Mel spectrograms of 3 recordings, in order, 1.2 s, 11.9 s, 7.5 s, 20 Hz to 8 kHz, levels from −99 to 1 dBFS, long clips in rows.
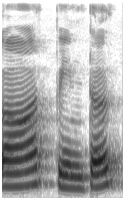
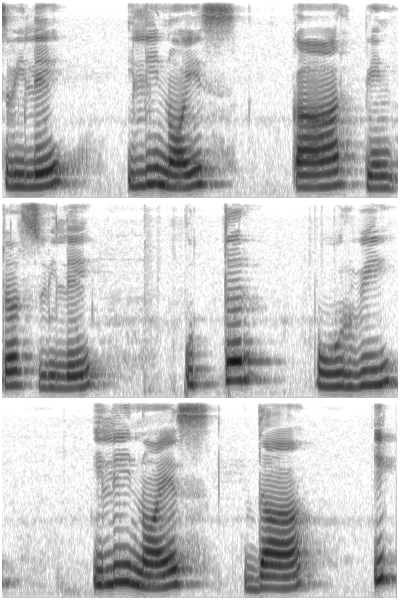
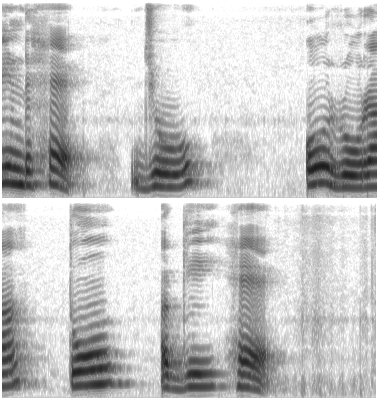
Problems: none marked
